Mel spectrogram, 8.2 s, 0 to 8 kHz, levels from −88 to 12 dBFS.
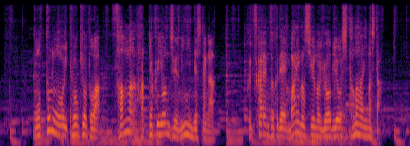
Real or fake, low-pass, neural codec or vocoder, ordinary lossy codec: fake; 7.2 kHz; codec, 32 kHz, 1.9 kbps, SNAC; Opus, 64 kbps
